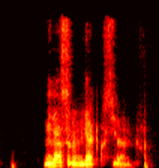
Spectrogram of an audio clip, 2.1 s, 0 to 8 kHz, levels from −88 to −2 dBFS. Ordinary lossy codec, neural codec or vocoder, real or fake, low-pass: MP3, 48 kbps; codec, 44.1 kHz, 2.6 kbps, SNAC; fake; 7.2 kHz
